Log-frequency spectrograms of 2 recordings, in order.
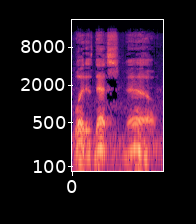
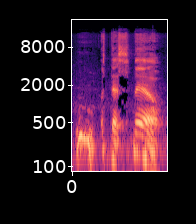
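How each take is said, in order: First: Slow and low what is that smell?, turned off by it; mild disgust. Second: Slow, higher Ooh, what's that smell?, curious and wondering; playful curiosity. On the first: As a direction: wrinkle the nose at a bad smell. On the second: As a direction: sniff around, intrigued. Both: Shown as a demonstration. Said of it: "depends on how we're using it".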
